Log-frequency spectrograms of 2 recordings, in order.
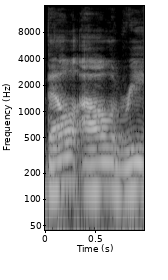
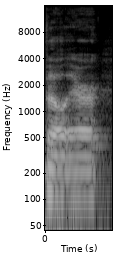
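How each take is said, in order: First: The name is said with three syllables. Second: The name is said with two syllables. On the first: The speaker calls it wrong. "I said Bel Al Ri" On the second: The speaker calls it right. "pronounced Bel Air. ... the E is silent"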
